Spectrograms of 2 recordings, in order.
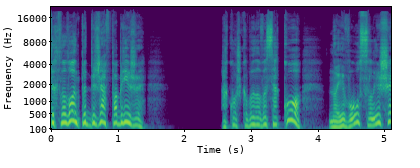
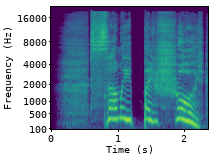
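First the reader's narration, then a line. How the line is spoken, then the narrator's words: Breathless excited shout. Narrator (Russian): захлебываясь от волнения, крикнул Жорик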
